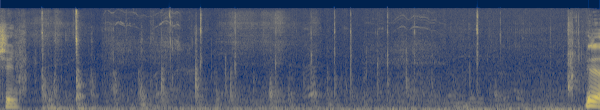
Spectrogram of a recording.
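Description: Faint scattered clicks and light knocks from a caravan's stabiliser hitch coupling being handled on the tow ball, over a low steady rumble.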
